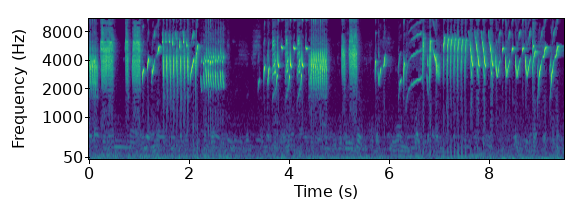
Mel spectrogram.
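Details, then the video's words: European goldfinch in Morocco delivering long bursts of song: fast buzzy rattles, sharp chirps and rising twitters, broken by brief silences. "Singing Goldfinch King goldfinch singing"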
